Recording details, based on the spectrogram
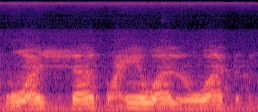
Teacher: Asalnya watri, tapi itu ri-nya disamarkan.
